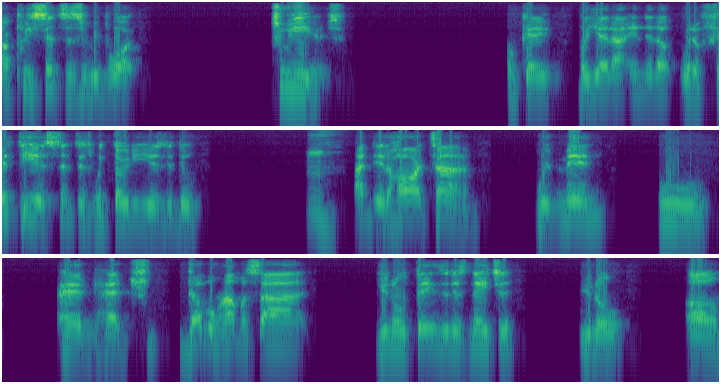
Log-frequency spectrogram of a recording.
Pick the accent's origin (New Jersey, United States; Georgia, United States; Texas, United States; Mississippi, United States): New Jersey, United States; Paterson; moved away; also born or lived in Virginia; being born and raised in Patterson, New Jersey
